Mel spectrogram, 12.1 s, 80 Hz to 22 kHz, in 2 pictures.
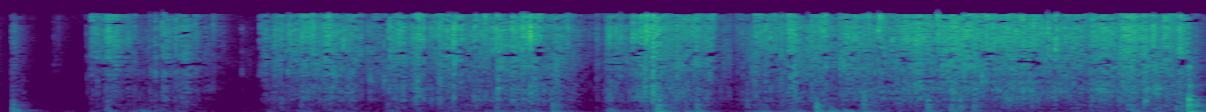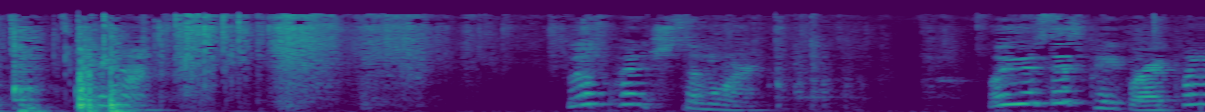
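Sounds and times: plastic wrapping crinkling: 0.0 - 9.1.

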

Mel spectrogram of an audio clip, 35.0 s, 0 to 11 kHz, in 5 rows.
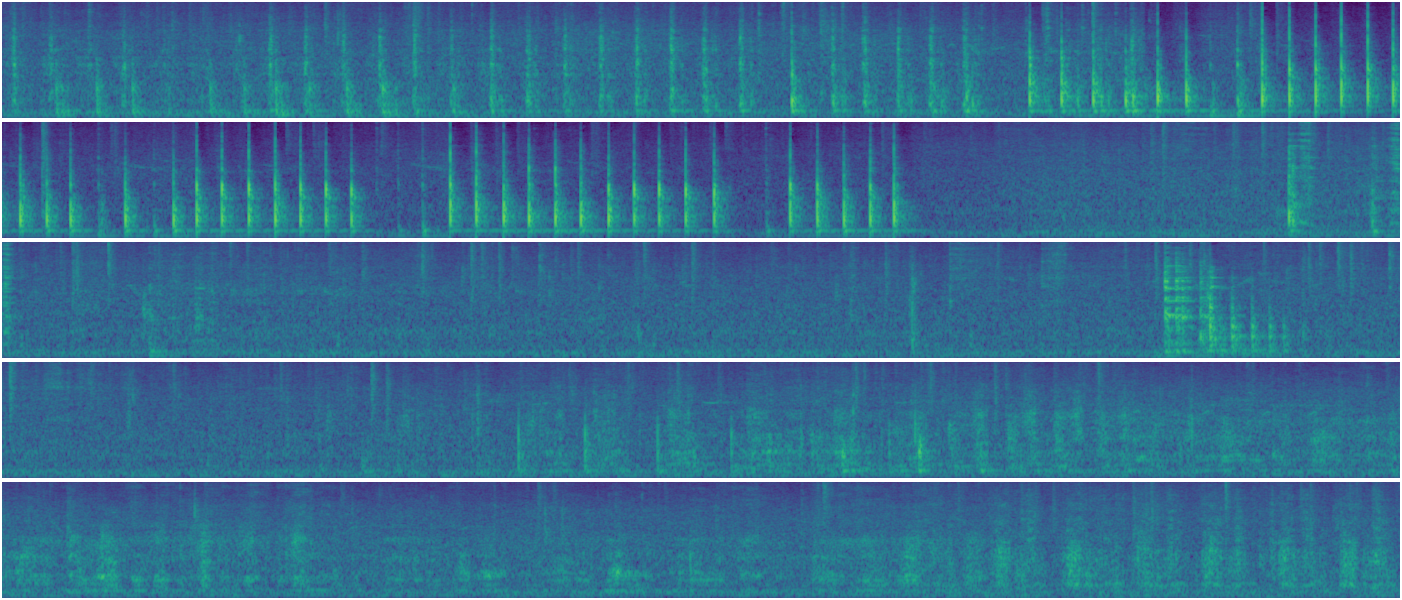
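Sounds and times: knife chopping on wooden board: 0.1 - 11.6.

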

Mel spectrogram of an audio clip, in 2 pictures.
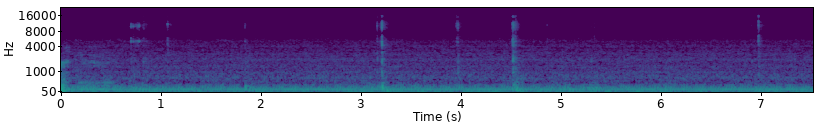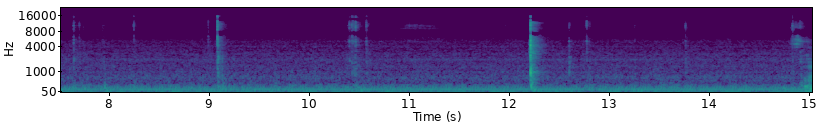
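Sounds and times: steady low hum: 0.0 - 15.0
lock picking tools clicking: 0.7 - 1.2, 10.4 - 10.6.

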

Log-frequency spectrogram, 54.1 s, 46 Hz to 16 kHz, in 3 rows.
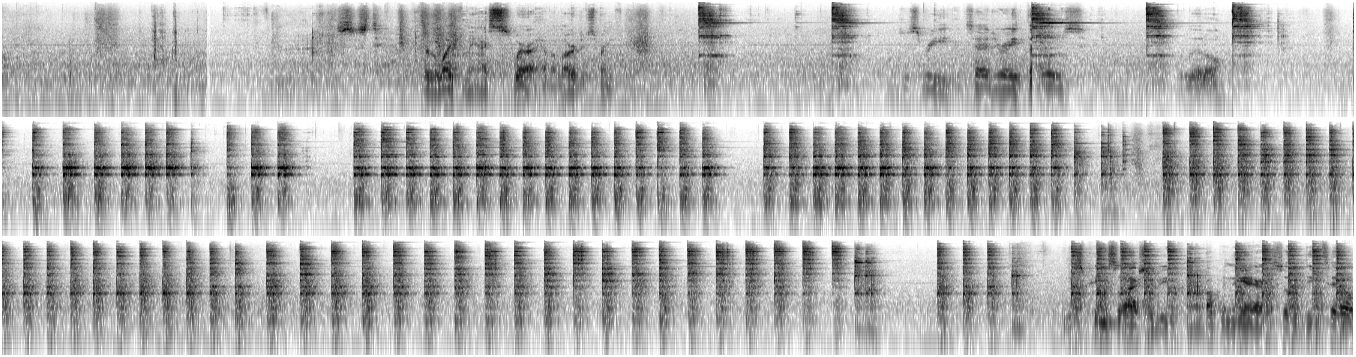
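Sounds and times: hammer ringing on steel anvil: 9.3 - 11.8, 13.7 - 15.8, 16.4 - 17.1, 18.4 - 32.9, 50.3 - 54.0.

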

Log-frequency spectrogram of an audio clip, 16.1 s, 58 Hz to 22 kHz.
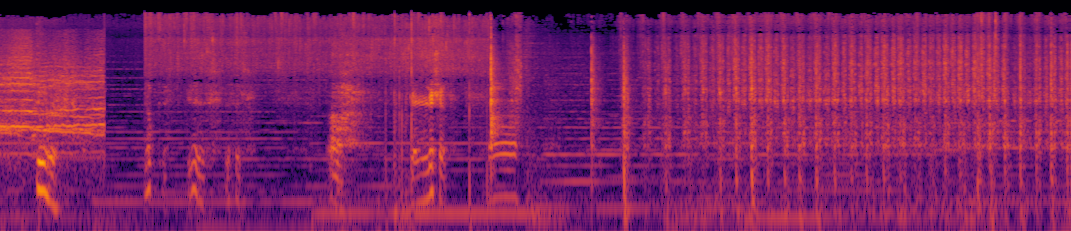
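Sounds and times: knife chopping on plastic board: 9.3 - 16.0.

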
